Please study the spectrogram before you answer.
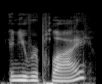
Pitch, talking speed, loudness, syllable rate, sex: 195 Hz, 175 wpm, -14 LUFS, 5.6 syllables/s, female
